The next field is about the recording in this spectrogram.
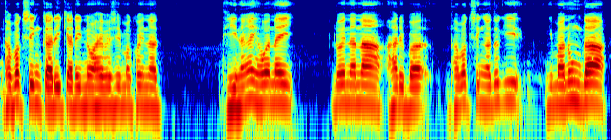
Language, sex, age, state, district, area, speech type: Manipuri, male, 60+, Manipur, Bishnupur, rural, spontaneous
